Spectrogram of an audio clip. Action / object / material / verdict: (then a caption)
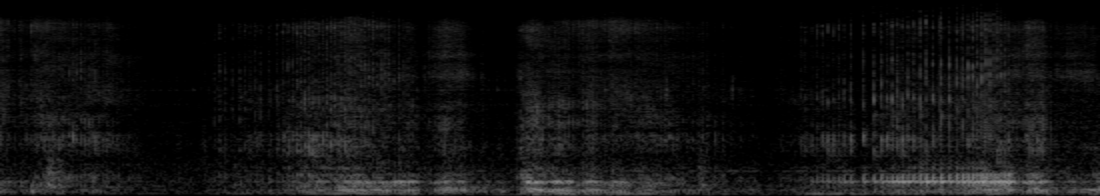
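scrape / rubber flip-flop sole with ridged underside / rubber / none. Long nails scratch the serrated underside of a white ridged rubber flip-flop sole, making a dense, raspy, bristling scrape. The scratching swells and fades in several waves, with a faint low hum running beneath the louder passages.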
